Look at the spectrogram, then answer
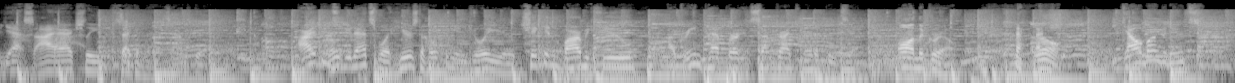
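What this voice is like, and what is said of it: Strained voice, struggling to talk. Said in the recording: “Sorry for my voice, man. I've had the crud for like a week and a half ... I can't hardly talk”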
